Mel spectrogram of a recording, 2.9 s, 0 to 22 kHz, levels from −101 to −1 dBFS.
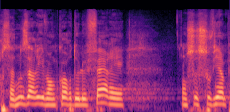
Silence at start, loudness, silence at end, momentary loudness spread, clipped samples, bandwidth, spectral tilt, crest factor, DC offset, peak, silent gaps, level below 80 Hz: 0 s; -21 LUFS; 0 s; 13 LU; under 0.1%; 16.5 kHz; -3.5 dB/octave; 16 dB; under 0.1%; -6 dBFS; none; -34 dBFS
